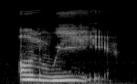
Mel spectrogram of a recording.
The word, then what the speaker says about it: ennui: Ennui. If you're going to sound like a douche and speak French, at least pronounce it Frenchly.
